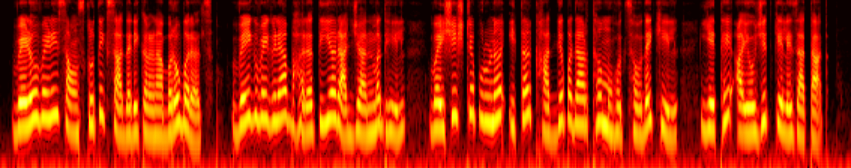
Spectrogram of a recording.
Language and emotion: Marathi, neutral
